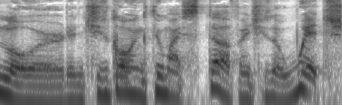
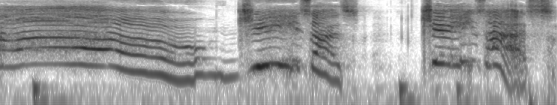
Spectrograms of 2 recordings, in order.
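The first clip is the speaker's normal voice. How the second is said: mock very high crying wail, drawn-out "oh". Retelling a congregation member who suddenly starts up, imitating someone wailing. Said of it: "she starts wailing".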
